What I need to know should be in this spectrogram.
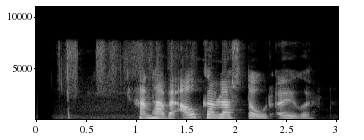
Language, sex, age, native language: Icelandic, female, 40-49, Icelandic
